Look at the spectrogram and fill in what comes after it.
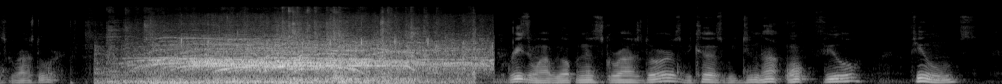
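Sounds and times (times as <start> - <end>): garage door rollers rumbling: 1.0 - 4.7
high squeals: 1.0 - 5.0.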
